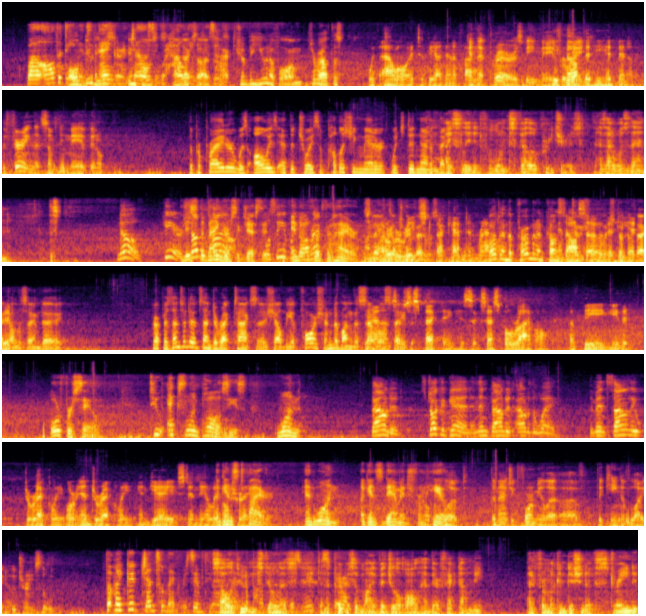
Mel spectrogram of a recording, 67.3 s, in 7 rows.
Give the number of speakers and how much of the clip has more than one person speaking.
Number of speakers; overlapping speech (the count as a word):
eight, about 24%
